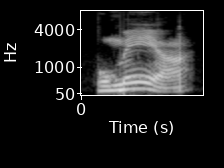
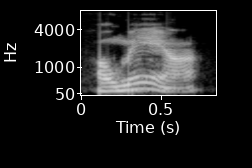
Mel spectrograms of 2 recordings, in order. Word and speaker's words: Haumea: of other dwarf planets which are Ceres, Aries, Haumea, and Makemake. Please pay attention to their pronunciation. It's weird. It is Ceres, Aries, Haumea, and Makemake.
